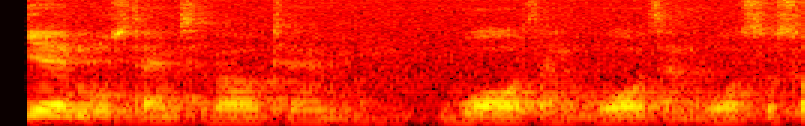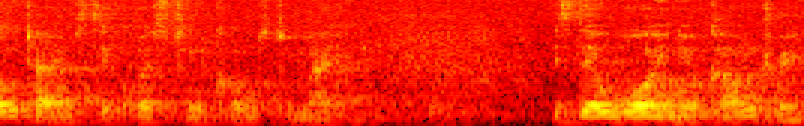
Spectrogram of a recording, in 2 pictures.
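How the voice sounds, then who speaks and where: Monotone, flat speech moves at a moderate pace with big swings in loudness. There is audible room echo and noticeable background noise. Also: man, medium pitch for a man. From Nigeria. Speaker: refugee activist. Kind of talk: interview. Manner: hesitant, many filler sounds.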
